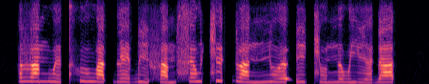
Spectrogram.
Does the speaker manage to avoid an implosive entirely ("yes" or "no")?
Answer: no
